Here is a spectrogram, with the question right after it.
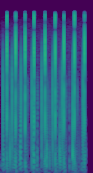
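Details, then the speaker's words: EMG speaker output with a needle in muscle as the patient voluntarily contracts it: dense, rapid crackling pops of many motor units of normal duration and height; normal motor unit recruitment. "then we ask the patient to make them move the muscle and this is our normal recruitment will look like"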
